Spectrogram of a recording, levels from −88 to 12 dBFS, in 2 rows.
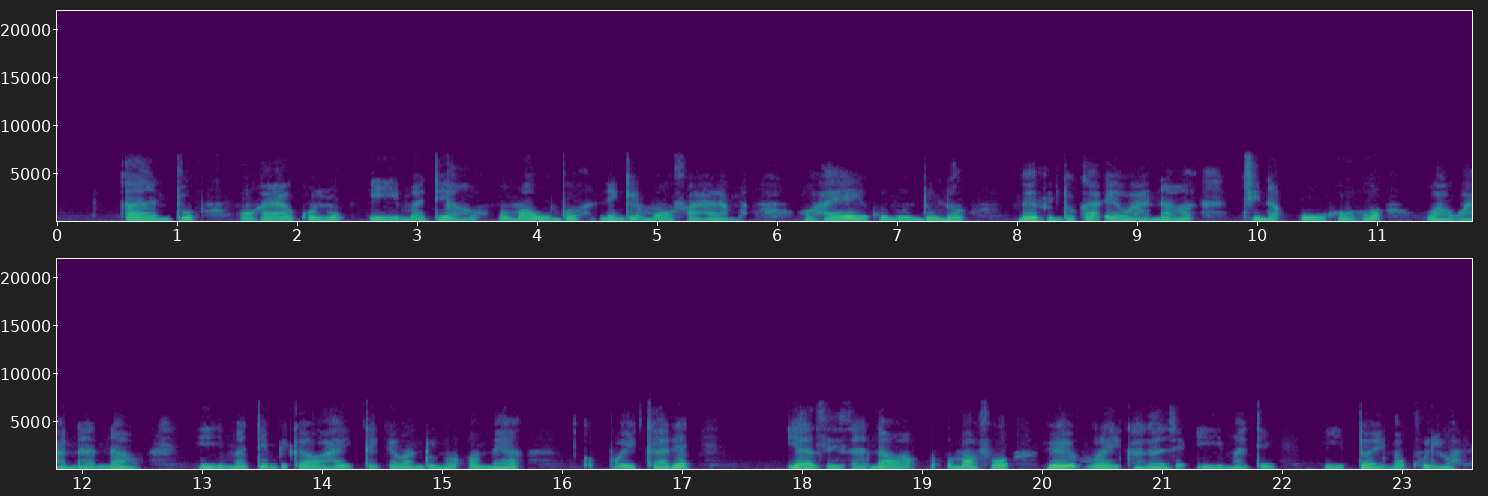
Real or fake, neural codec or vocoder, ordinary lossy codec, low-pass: fake; codec, 16 kHz, 4 kbps, FreqCodec, smaller model; AAC, 64 kbps; 7.2 kHz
